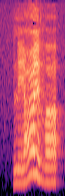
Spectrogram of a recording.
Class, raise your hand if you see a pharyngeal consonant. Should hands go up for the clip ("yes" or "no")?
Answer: yes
